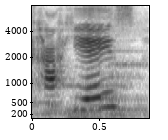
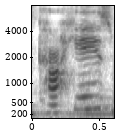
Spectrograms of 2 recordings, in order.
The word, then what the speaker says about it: cahiers: prepare what are called cahiers. It doesn't look like that. That's not how it's spelled.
